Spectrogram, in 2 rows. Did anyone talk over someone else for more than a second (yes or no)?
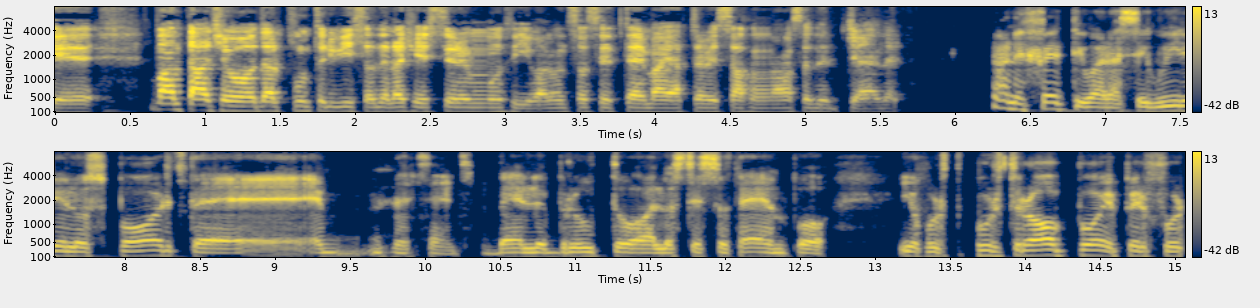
no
